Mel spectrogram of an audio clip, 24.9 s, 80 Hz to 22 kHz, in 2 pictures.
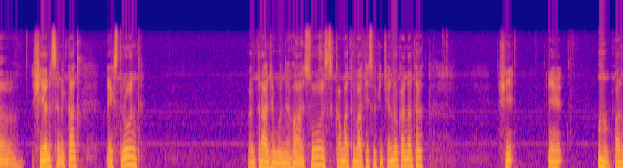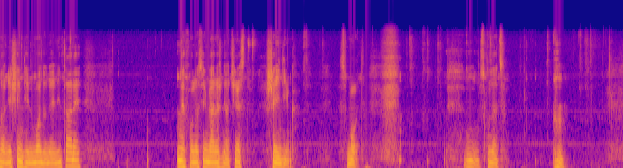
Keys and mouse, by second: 1.5 e, 6.4-8.6 drag, 8.6 z, 8.9-11.8 drag, 10.1 Tab, 17.4 click, 20.9 middle click, 22.9-24.9 middle drag, 22.9 KP_3.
